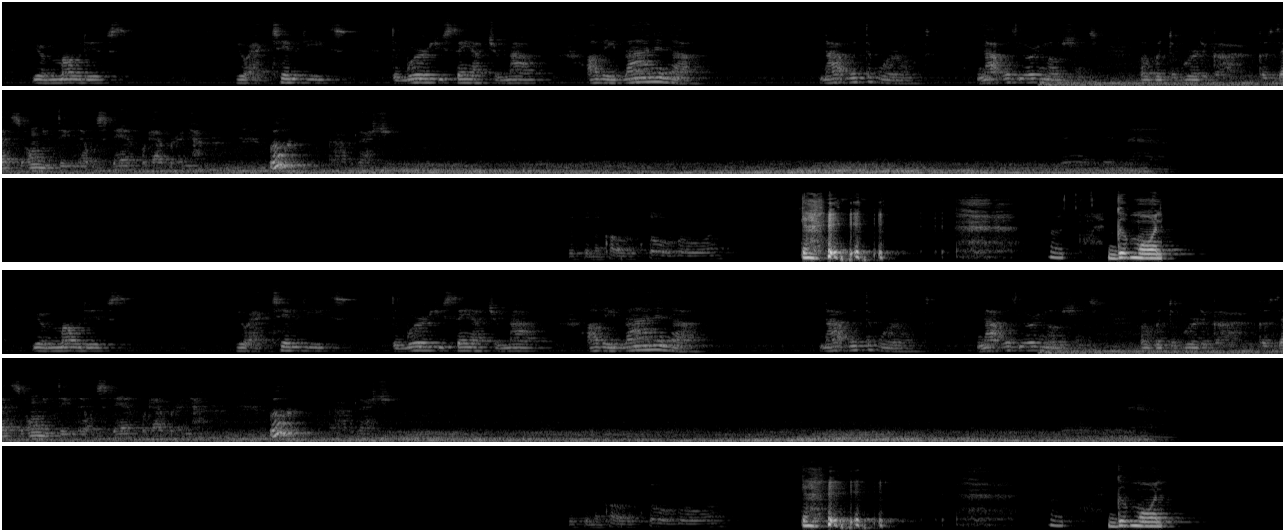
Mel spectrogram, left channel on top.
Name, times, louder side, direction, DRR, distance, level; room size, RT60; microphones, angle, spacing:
voice 1, 0.3-1.2 2.3-3.4 3.9-6.9 8.2-9.1 9.7-15.7 16.1-16.7, left 1 dB, 15° left, 1.5 m, -42 dB
sound 1, 10.4-24.3, equal, 15° right, 1.4 m, -45 dB
voice 2, 23.3-24.5 31.3-32.9, left 2 dB, 30° left, 2.3 m, -54 dB
voice 3, 33.6-34.5 35.2-35.7 36.1-36.2 36.7-37.2, left 6 dB, 55° left, 0.3 m, -26 dB
15.5 x 10.0 x 2.4 m
head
